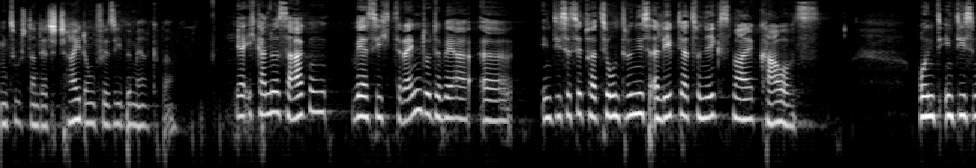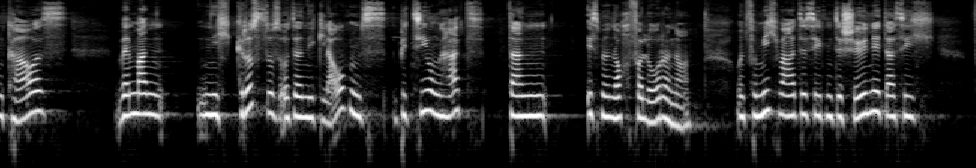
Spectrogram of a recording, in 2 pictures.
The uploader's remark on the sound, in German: Podiumsdiskussion aus dem Jahre 2011 vom Kongress "Freude am Glauben".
